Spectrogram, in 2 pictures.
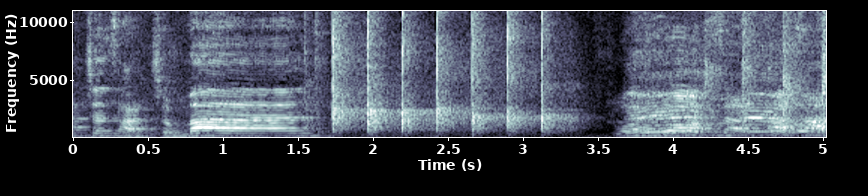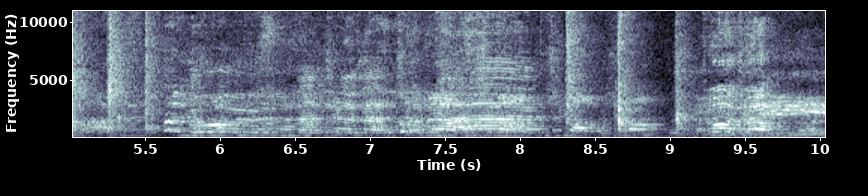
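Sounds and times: people clapping in rhythm: 0:01.6 - 0:03.5, 0:04.1 - 0:05.8, 0:08.2 - 0:09.3.

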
